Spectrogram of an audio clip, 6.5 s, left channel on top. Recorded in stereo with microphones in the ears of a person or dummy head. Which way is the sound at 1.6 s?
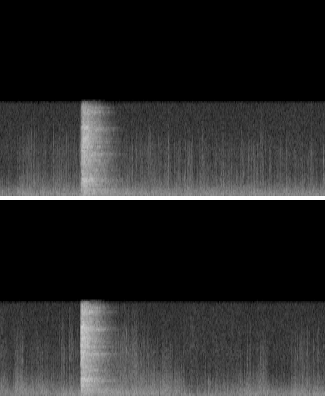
55° right (ahead or behind).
